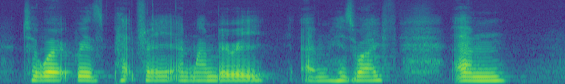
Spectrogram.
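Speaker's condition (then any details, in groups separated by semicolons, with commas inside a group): Cerebral palsy; left-sided muscle tension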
